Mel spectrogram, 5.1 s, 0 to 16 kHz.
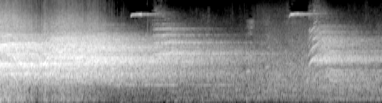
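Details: Belugas Gray, Nana and Mirai at Port of Nagoya Public Aquarium, 10 February 2024, during training: a loud, broad squealing call that fades, two thin high whistle blasts, and quick rising chirps near the end.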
